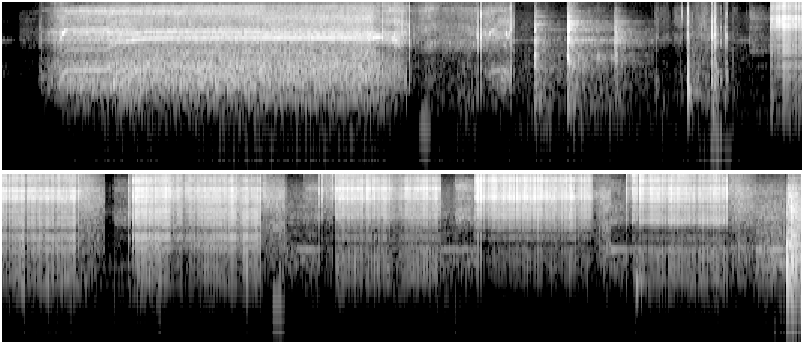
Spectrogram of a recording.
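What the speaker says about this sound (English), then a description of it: "I'm gonna drill them at the same time" A power drill whirs in a long burst through two clamped pieces at once, then in a series of shorter, stop-start bursts with brief clicks and pauses between them.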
